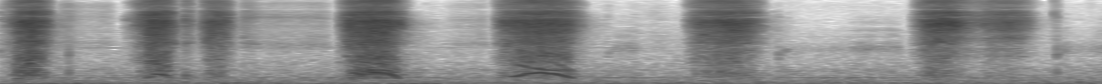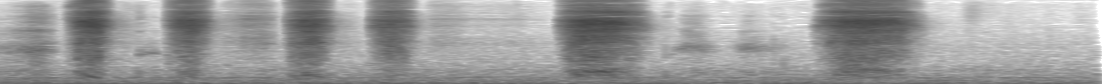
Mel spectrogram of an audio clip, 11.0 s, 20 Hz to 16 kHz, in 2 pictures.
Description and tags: Recorded using a Zoom H6 recorder. The sound was recorded by someone violently sniffing in an open outside area.
Allergies, City, Flowers, Mhhh, Nose, Outside, OWI, Pollen, Sick, Sinus, Smelling, Smells, Sniffing, Snot, Spring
